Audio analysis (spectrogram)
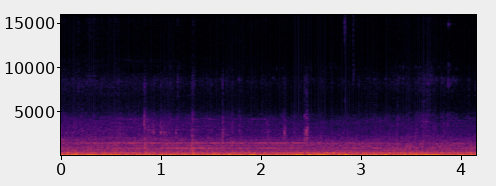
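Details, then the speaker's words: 2014 Toyota Etios Valco after Blackcore tuning, shifted from 2nd straight to 5th at about 40 km/h: low, even engine drone under road rumble with no knocks, surges or whine; pulls smoothly in top gear. "Nah, kerasa beda nggak? Ini gigi 5 kayak gigi 3. Iya. Gigi 5-nya halus banget nih."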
